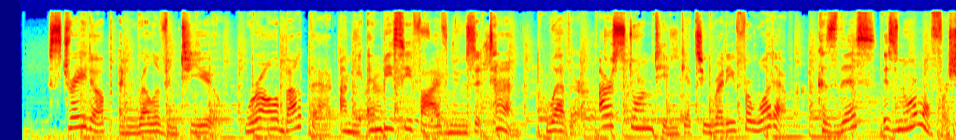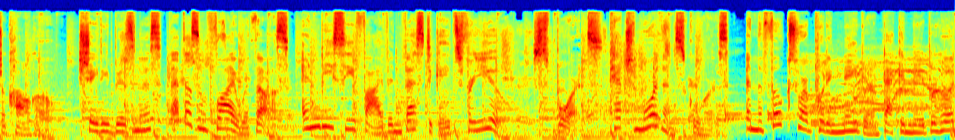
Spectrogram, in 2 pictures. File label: Promo Imaging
